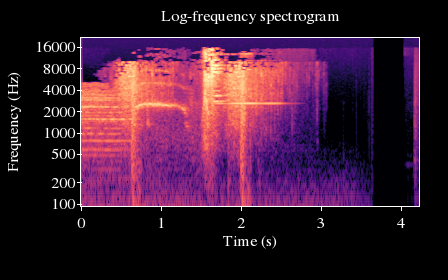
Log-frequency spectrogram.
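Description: Short horror-style sound-effect stinger: a held musical chord over a low rumble, a rising tone and three sharp hits about a second in, then fading out.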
